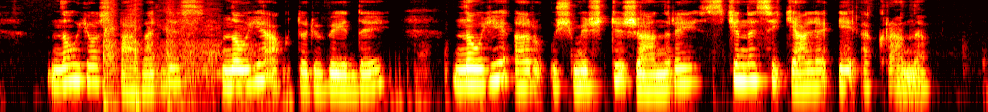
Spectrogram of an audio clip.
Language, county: Lithuanian, Klaipėda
